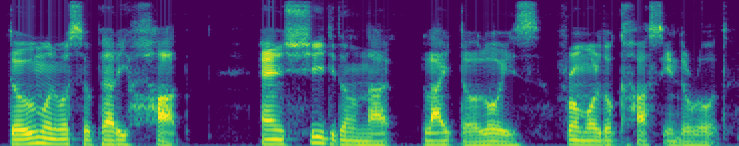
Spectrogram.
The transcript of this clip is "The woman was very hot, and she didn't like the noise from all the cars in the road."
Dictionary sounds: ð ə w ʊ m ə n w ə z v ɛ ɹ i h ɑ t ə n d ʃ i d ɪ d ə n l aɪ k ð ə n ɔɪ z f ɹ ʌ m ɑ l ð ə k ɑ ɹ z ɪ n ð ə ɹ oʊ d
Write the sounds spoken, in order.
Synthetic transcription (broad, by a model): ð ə w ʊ m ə n w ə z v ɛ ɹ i h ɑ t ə n ʃ i d ɪ d ə n l aɪ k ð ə l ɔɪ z f ɹ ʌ m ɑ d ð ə k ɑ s ɪ n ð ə ɹ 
